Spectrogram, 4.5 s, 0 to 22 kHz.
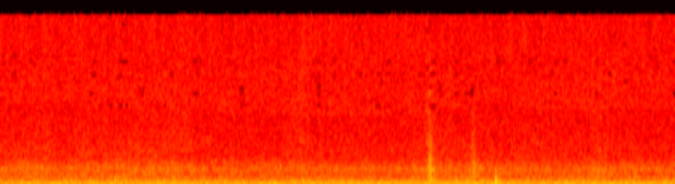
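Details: Canadian Admiral J104X/J105X console amplifier, no signal playing: steady low mains hum under faint hiss coming through one amplifier channel; hum cause being troubleshot, not yet found.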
